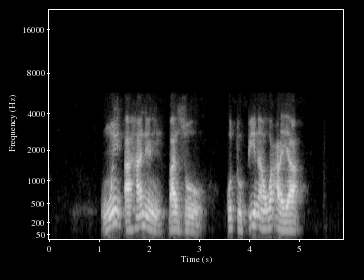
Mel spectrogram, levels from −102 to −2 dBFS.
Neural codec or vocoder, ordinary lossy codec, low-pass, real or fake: none; Opus, 32 kbps; 5.4 kHz; real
